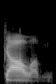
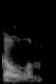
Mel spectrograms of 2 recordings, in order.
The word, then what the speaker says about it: Gollum: we get angry nerds it's Gollum not Golem some people say Golem some people say tokens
